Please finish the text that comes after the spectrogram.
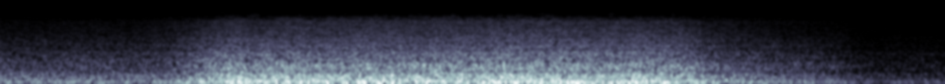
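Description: Loud, dense rushing water roars continuously, swelling for a few seconds then easing, as the Ninoi waterfall pours nearby after heavy rain.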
